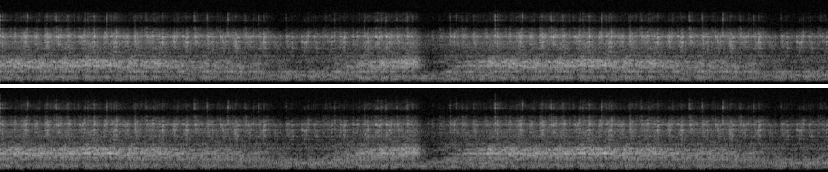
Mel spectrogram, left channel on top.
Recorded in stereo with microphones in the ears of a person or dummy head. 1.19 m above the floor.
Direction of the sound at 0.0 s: Centre (ahead or behind).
